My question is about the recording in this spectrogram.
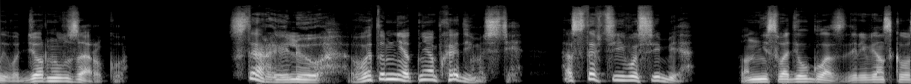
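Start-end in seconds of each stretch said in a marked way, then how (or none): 2.3-6.8 higher-pitched conciliatory voice; smooth things over with the elder; placating. A narrator's reading. Visitor placates the village elder.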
